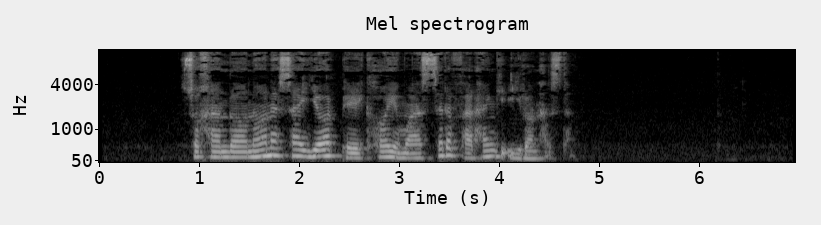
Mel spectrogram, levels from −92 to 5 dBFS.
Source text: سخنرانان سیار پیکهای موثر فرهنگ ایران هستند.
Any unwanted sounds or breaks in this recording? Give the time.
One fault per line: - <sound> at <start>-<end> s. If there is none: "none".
none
